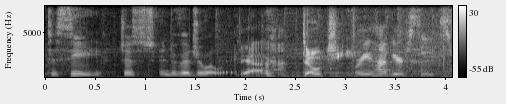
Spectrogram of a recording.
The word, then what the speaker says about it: Doechii: Artists like Olivia Rodrigo, T-Pain, Doechii. Doechii, am I pronouncing that right?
